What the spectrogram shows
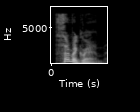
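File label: "thermogram", British English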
